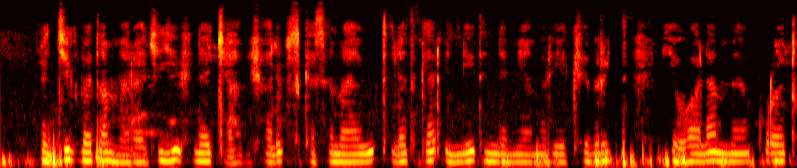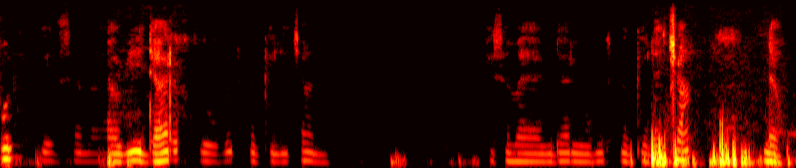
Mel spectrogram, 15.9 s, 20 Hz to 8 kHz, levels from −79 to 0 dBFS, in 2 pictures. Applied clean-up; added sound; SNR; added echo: none; none; none; none.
